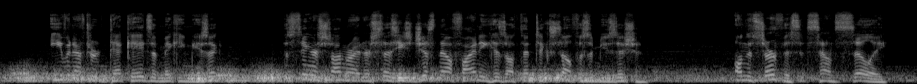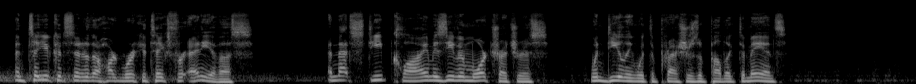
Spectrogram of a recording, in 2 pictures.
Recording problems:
rain or running water; very loud; throughout; 1 dB above the speech

